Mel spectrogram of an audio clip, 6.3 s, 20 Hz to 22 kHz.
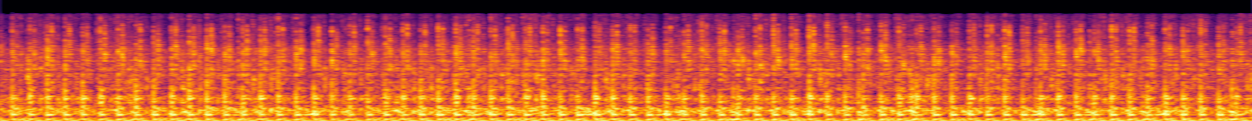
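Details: Freshly assembled 2054 engine on its first start after nearly a year of building, carbureted. A quick, even idle around 1200 rpm with steady firing pulses and a faint gear whirr; the idle is kept high for break-in and may be lowered later. Normal fast idle.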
